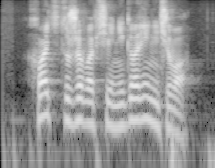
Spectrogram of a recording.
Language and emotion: Russian, angry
